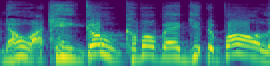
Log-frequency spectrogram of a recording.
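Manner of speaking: urgent, high-pitched shout. Retelling yelling at a teammate to grab the fumble: retelling a yell. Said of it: "I'm yelling at him like".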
